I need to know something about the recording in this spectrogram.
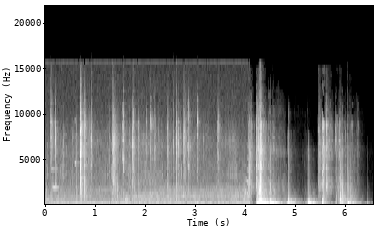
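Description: Faint taps of aluminium crutches on a floor over a low room hum, then about four seconds in a run of loud, heavy thumps and knocks, three or four of them.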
